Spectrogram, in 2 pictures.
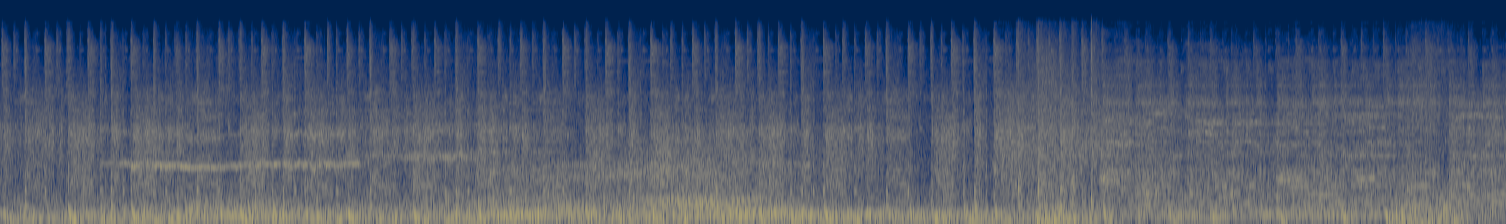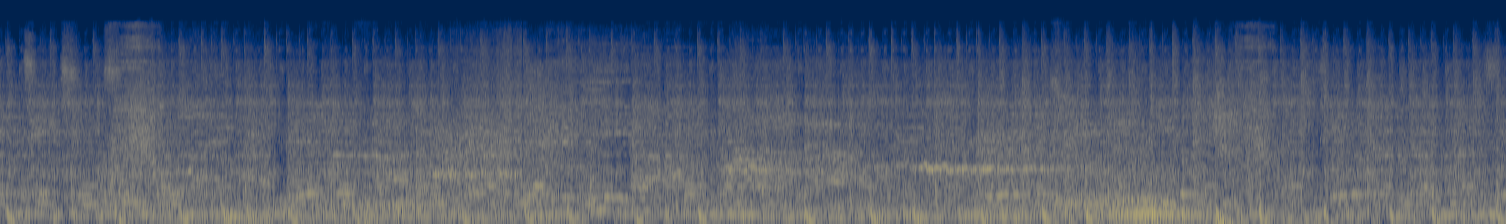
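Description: Car engines revving and tyres squealing in a street chase, mixed under action background music. Tyres squeal a second or two in and again near the end.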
